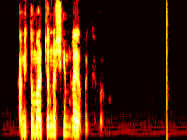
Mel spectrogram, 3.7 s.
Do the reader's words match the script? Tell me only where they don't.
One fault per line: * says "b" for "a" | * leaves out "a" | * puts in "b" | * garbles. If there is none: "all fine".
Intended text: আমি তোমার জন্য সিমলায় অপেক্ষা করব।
all fine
